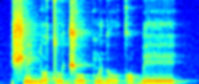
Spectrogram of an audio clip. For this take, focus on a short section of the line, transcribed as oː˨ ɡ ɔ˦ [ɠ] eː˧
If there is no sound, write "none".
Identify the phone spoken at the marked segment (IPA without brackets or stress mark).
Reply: ɓ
